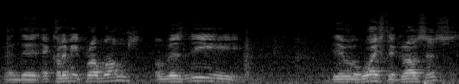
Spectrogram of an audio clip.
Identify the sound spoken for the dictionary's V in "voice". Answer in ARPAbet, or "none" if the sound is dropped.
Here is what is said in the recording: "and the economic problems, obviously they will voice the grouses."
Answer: W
